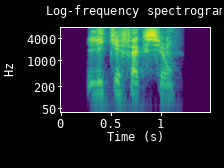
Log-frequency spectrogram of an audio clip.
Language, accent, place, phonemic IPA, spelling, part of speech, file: French, France, Lyon, /li.ke.fak.sjɔ̃/, liquéfaction, noun, LL-Q150 (fra)-liquéfaction.wav
- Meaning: liquefaction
